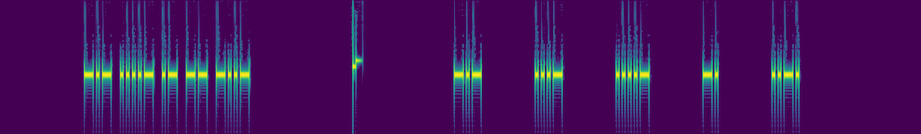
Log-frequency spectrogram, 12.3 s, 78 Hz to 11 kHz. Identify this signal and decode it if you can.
Morse code, heard as a keyed tone, about 32 wpm, spaced as for 16 wpm, 700 Hz. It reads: K4AMX KV4NF
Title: USA Call Signs - 6x Character Spacing - 30wpm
